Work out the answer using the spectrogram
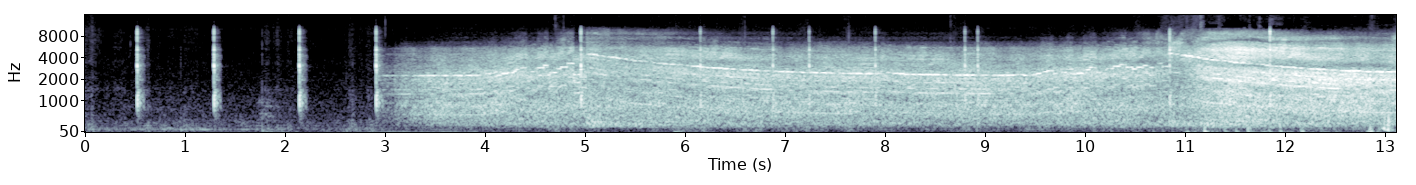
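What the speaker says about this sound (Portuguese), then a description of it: "Vou aqui ligar os motores." Airliner engines spool up in the Extreme Landings Pro flight game after a few sharp clicks, building into a steady whining jet roar with a rising turbine tone that swells louder near the end, with no talking.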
